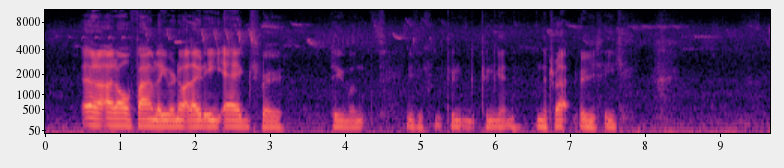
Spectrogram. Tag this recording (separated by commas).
Speech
